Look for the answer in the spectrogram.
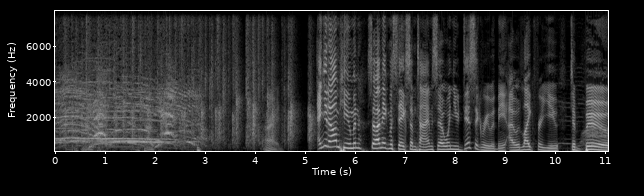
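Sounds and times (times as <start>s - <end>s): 
audience cheering: 0.0s - 3.4s
speech: 5.3s - 11.0s.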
